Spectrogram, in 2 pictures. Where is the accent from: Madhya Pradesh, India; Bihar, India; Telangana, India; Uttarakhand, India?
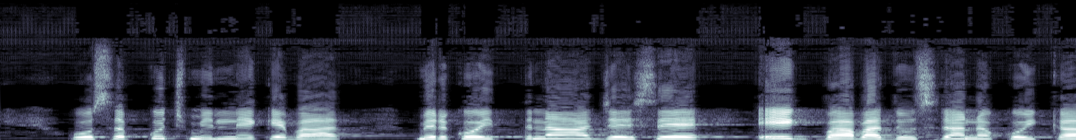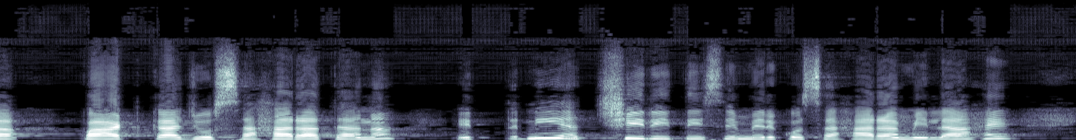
Telangana, India; Warangal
